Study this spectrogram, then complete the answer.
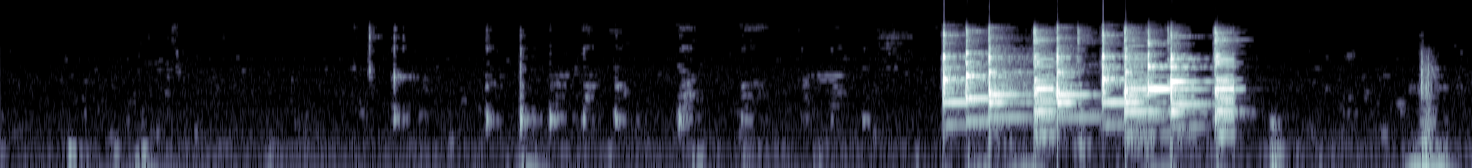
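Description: A phone ringtone for an incoming call back plays close by as a short, bright melodic burst of about two seconds, surrounded by faint scattered handling noises and no speech.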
